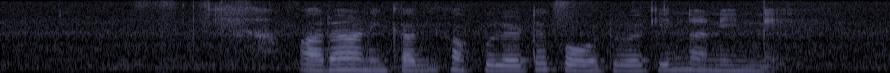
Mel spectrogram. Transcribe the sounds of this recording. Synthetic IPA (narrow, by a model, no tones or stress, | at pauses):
aɾaːnikaɡekakuləʈəkoːʈuʋækinːaninːe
